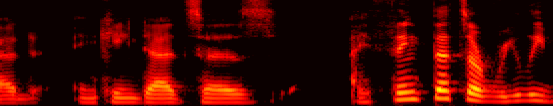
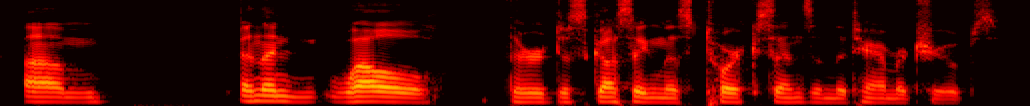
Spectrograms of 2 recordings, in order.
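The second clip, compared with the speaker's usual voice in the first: normal talking voice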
